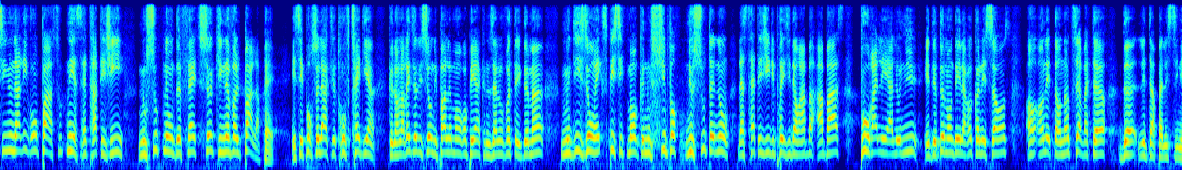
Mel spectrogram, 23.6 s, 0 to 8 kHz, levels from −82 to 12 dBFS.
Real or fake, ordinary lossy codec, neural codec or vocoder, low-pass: fake; none; codec, 16 kHz in and 24 kHz out, 0.9 kbps, LongCat-Audio-Codec, fine tuned four codebook decoder; 7.2 kHz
